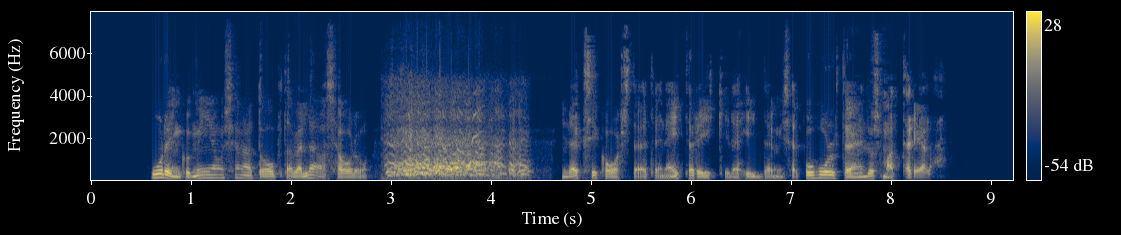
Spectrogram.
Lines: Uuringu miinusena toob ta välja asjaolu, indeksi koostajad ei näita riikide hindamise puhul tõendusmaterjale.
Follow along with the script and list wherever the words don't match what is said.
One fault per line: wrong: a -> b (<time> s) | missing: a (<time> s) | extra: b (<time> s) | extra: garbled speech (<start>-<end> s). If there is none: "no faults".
no faults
